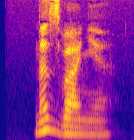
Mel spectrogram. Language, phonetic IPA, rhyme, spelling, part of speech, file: Russian, [nɐzˈvanʲɪje], -anʲɪje, название, noun, Ru-название.ogg
- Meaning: name, appellation, title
